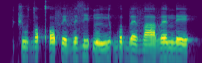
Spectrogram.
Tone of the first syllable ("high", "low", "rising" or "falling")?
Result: low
